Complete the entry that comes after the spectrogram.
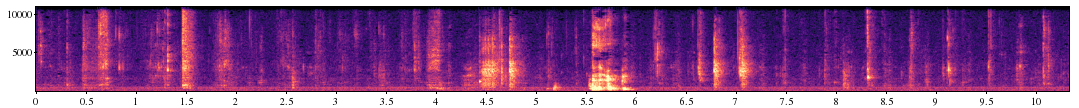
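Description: Close-miked chewing of sauce-soaked food, with irregular wet lip smacks and mouth clicks. The loudest smack comes about halfway through.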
